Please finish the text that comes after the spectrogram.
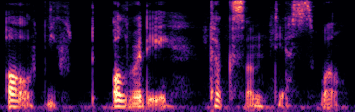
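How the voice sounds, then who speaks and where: A man voicing a reserved, formal and caring partner in a comfort roleplay, speaking softly with hesitant restarts and few contractions, at times in a whisper. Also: normal speed, natural voice. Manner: soft-spoken, at times whispering. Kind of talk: comfort roleplay addressed to the listener.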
